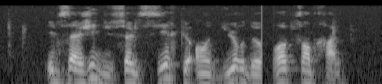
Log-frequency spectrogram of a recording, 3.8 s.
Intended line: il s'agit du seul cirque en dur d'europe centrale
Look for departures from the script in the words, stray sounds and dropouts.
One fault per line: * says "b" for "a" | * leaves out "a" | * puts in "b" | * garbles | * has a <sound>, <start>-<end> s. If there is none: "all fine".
* has a dropout, 2.6-2.7 s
